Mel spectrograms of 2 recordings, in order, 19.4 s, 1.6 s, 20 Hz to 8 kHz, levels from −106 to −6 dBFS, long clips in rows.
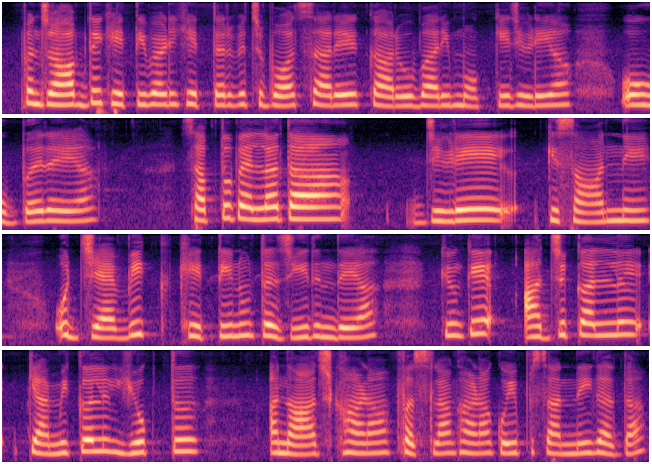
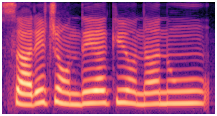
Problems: background sounds at intervals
